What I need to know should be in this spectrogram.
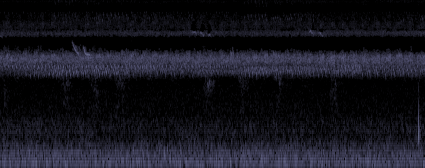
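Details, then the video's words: A steady, loud morning insect chorus of high, rapidly pulsed buzzing with a fainter, even higher whine layered on top, holding constant throughout above low-pitched ambient noise and occasional soft clicks. "Loud noise from the morning - the voices of insects"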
